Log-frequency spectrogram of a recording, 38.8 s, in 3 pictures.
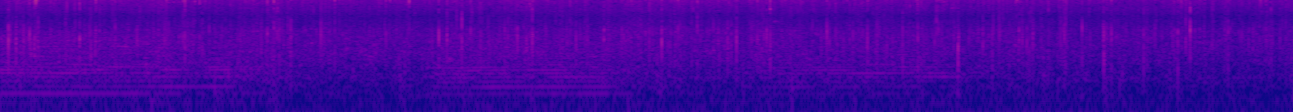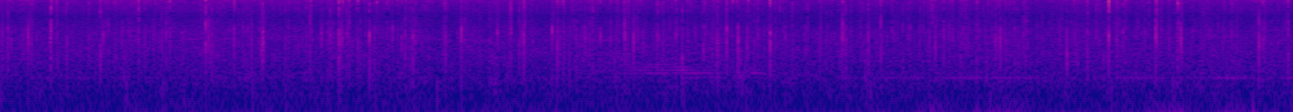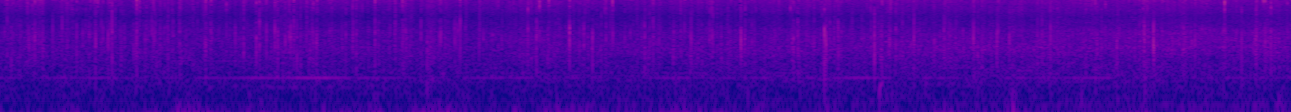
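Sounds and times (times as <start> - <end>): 
deeper rumble: 0.0 - 10.6, 18.4 - 38.7
low tonal hums: 0.0 - 12.5, 13.5 - 38.7
steady rain on the streets: 0.0 - 38.7.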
